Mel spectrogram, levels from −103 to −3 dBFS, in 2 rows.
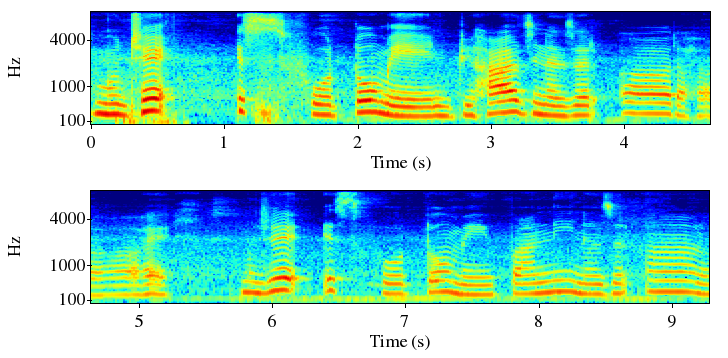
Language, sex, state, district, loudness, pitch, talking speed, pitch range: Hindi, female, Madhya Pradesh, Umaria, -22 LUFS, 240 Hz, 110 wpm, 220-265 Hz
